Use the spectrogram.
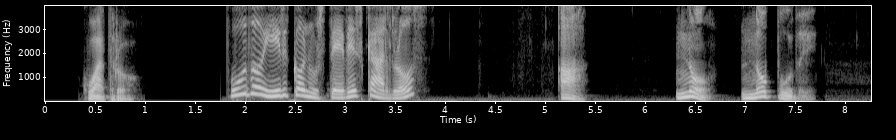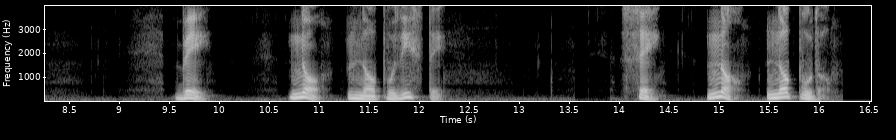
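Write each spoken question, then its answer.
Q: ¿Pudo ir con ustedes, Carlos?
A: C: No, no pudo.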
